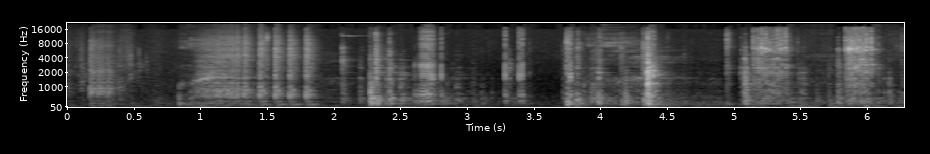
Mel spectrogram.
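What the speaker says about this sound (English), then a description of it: "That can go into there. That's good, and we'll tighten that up." A ratchet wrench tightens a brand-new spark plug into the cylinder head of a Mountfield HP45 lawnmower, giving rapid clicking bursts in several short runs separated by pauses, close and fairly loud, with no talking.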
